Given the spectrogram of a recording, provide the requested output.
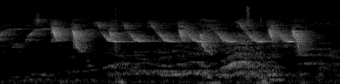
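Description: Atlantic canary singing a bright, rapid run of high, down-slurred whistled notes over a thin, sustained ringing tone, with faint background noise.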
